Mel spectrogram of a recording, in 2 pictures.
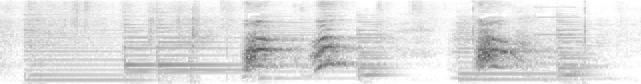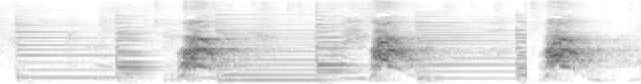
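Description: A toy poodle barking: about five short, sharp barks a second or so apart, louder than the background music that runs underneath.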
